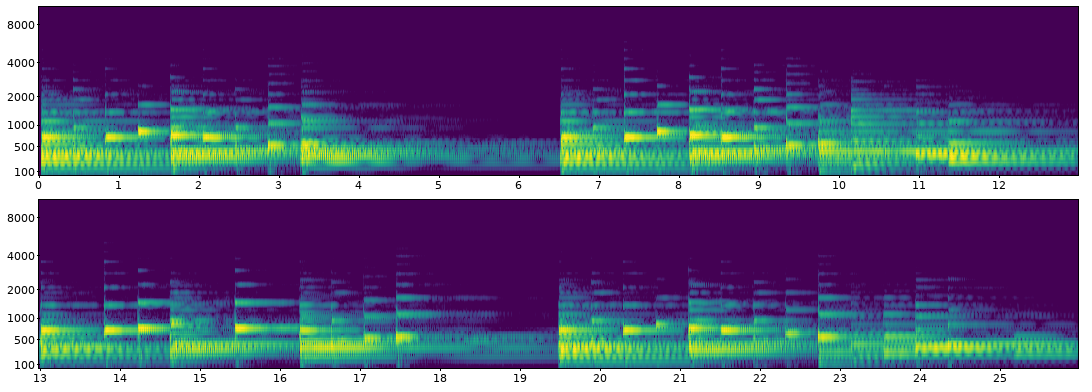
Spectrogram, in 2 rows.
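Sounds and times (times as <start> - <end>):
piano: 0.0 - 25.9.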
